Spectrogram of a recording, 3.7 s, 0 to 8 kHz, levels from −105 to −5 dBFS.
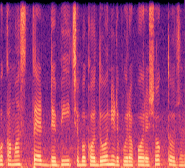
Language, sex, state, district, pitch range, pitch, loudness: Tulu, female, Karnataka, Dakshina Kannada, 170-195 Hz, 175 Hz, -15 LUFS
